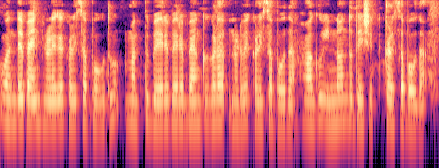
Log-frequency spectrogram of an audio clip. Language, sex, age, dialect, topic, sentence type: Kannada, female, 56-60, Central, banking, question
